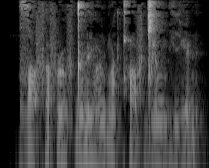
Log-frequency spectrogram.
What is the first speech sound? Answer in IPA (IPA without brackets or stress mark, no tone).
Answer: zˤ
